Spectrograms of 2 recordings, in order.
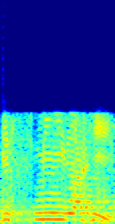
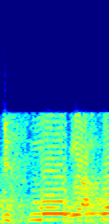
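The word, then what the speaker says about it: بسم الله: tidak tahu tapi kenapa bacanya ini Bismillahi bukan bismulahu atau bismiahu Kenapa Bismillahi pokoknya kalau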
